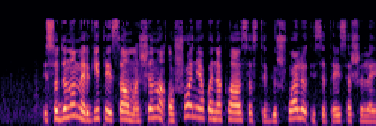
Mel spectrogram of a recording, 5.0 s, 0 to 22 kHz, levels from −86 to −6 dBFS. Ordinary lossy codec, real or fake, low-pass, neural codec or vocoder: MP3, 48 kbps; real; 19.8 kHz; none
